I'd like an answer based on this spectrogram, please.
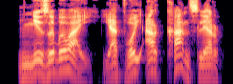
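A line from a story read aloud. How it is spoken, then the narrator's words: Barked. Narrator (Russian): рявкнул он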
